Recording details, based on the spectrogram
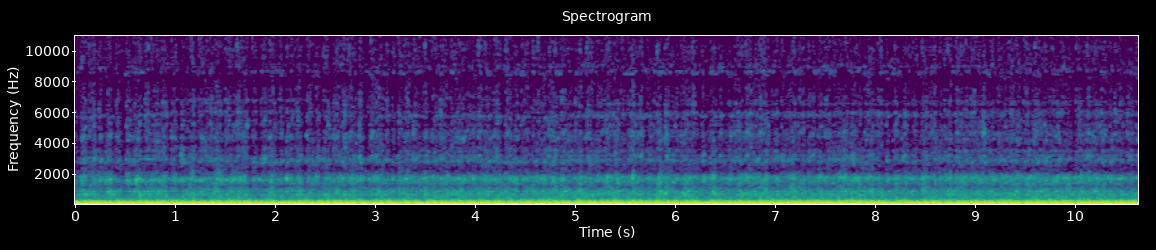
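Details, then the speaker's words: Vortech-supercharged 2V V8 on Holley Terminator X EFI, still untuned, at idle on a 29°F day: a loud, deep idle with an uneven puffing tick of about four per second from an exhaust leak at the driver-side header, which is also skewing the O2 reading lean. "before i start the car it does have an exhaust leak right now so it is it's still untuned it has a gas at a tune that i put into it it runs pretty decently but it does have an exhaust leak in the driver's side header"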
